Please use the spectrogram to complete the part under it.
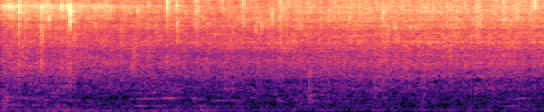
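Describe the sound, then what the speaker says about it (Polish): A large burger patty frying in a pan, a continuous crackling sizzle with small pops at moderate distance, no speech over it. "I co, na dużym ogniu czy na małym? Jak to się smaży?"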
